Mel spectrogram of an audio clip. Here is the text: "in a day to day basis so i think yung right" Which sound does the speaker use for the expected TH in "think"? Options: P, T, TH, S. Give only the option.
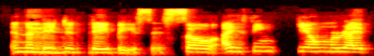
TH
